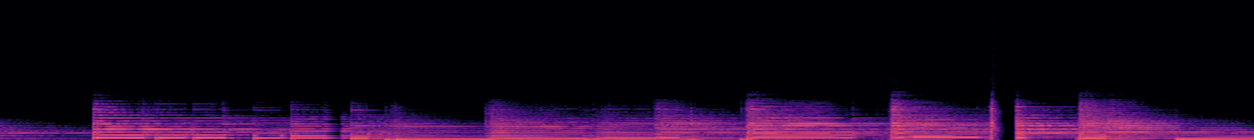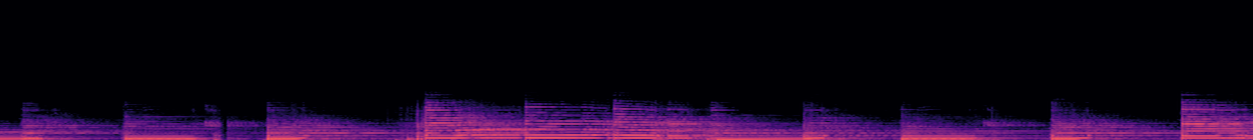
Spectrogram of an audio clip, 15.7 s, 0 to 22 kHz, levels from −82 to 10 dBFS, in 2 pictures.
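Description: Around 1.31 s there's a short concealed packet loss, 20 ms patched by extending the previous sound, so it's just a quick smear. At 2.03 s a burst of packet loss drops about 80 ms; the receiver holds the last sound and fades it before playback skips ahead. The 6.2 s burst is longer, about 140 ms, with the fill dying into roughly 50 ms of silence. Another concealed loss at 9.2 s covers 40 ms with a brief wobble, and a final burst at 11.38 s loses about 80 ms the same way.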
